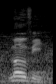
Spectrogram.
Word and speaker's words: Movi: How do you pronounce this, man? Movi.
